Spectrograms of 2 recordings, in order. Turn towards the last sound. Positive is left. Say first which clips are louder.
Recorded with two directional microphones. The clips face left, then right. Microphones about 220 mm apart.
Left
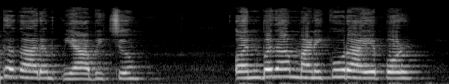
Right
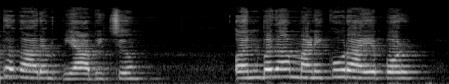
# left 4 dB
turn(degrees=20)  # may be behind; listen again after turning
